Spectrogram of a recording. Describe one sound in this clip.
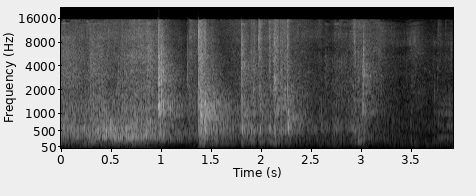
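A skateboard clatters onto concrete.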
